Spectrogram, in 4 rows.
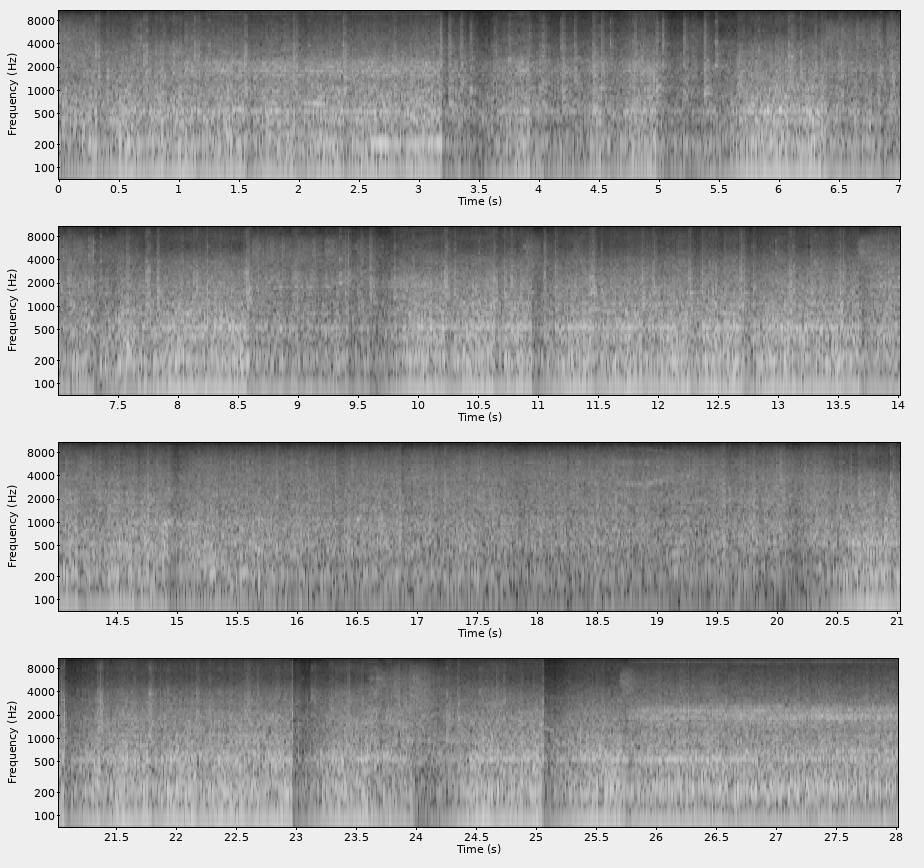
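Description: A 1989 Finn-Power TP 3015 CNC turret punch press with shear running its program and cutting sheet stock. There is a steady low hum and a constant mid-pitched whine under dense mechanical noise, with several brief dips in level.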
